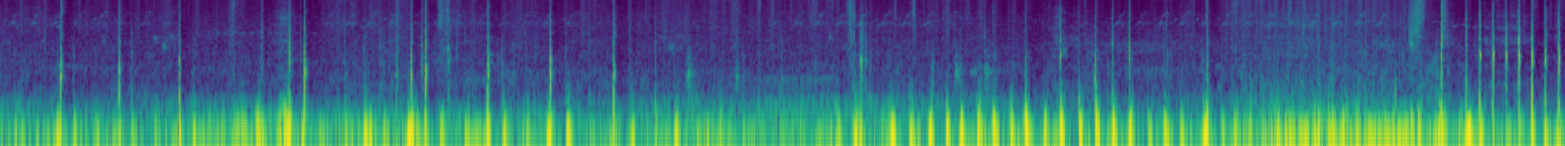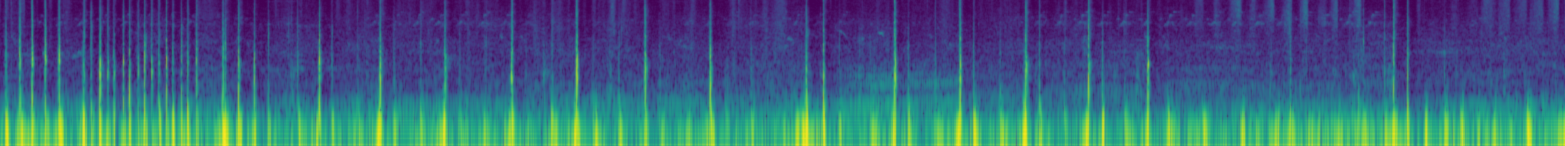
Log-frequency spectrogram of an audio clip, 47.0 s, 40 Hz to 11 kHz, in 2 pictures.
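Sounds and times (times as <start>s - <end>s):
hands slapping body in massage: 0.8s - 11.2s, 19.4s - 40.9s, 42.0s - 46.9s.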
